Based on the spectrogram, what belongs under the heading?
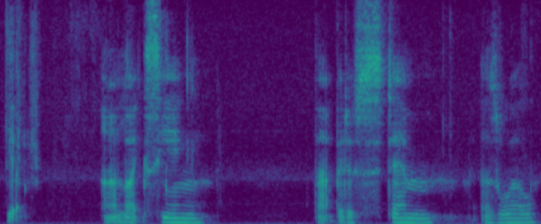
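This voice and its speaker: Low gravelly woman thinking aloud. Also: monotone, drawn-out words, mellow. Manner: chatty, thinks aloud, talks to her materials, sometimes drops to a whisper. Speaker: craft tutorial host. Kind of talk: casual crafting tutorial, talking while working.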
